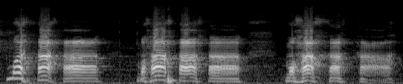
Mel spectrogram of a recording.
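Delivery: loud, slow villain cackle; mad scientist laugh. Pretend. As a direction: cackle like a gloating evil genius. Gloating over immortal emperor.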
